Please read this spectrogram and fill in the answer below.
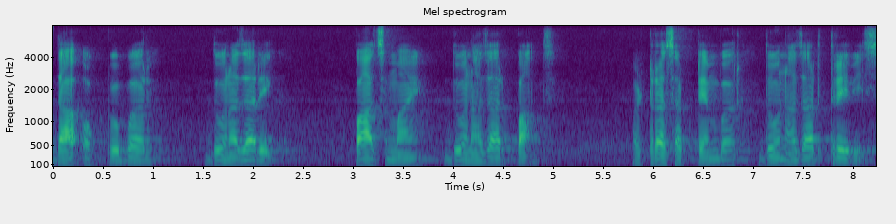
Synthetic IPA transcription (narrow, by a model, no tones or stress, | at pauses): d̪aʔɔkʈobəɾ | d̪onɦəd͡zaɾek | pãt͡smajd̪onɦəd͡zaɾpãt͡s | əʈʰɾasəp̚ʈembəɾd̪onɦəd͡zaɾt̪ɾeʋiːs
